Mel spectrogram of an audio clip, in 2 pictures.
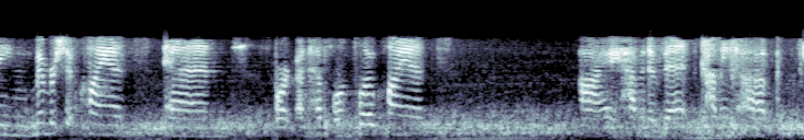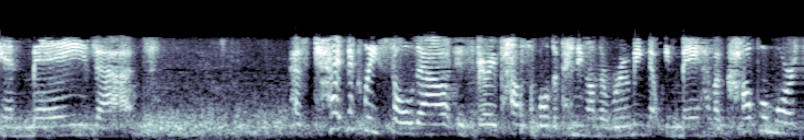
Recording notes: I’m driving home through my hometown of Austin, Texas.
